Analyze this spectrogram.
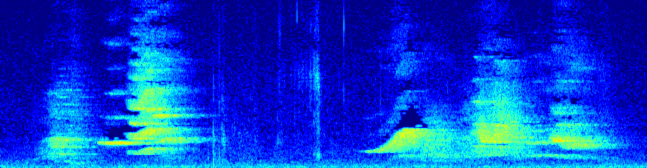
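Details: Congo African grey parrot interacting with its owner: soft, breathy whistles, including a rising sweep midway, then two more short whistled notes, all fairly quiet.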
